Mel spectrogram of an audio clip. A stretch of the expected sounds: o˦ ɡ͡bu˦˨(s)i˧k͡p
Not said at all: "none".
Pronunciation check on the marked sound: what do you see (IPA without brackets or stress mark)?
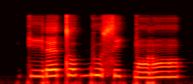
s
